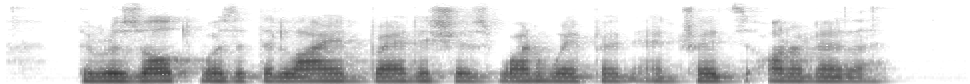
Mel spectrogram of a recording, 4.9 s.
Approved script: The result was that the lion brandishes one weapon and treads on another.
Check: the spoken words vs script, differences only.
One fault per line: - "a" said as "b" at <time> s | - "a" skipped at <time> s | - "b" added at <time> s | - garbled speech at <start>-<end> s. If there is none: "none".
none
